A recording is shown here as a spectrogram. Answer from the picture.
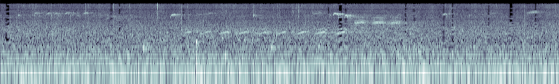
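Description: Near silence with faint birdsong: a few thin, high chirps and a quick run of short repeated notes partway through.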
